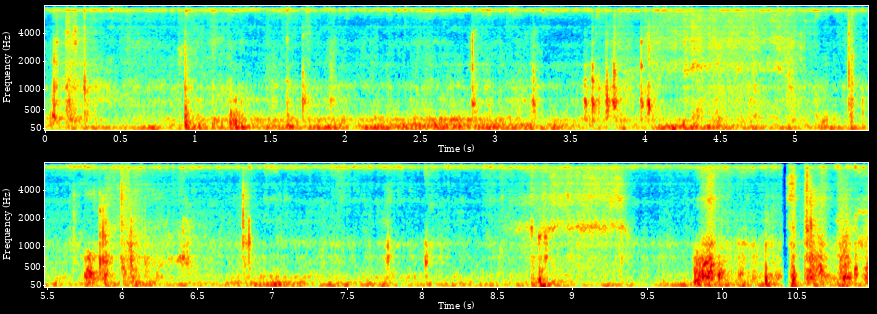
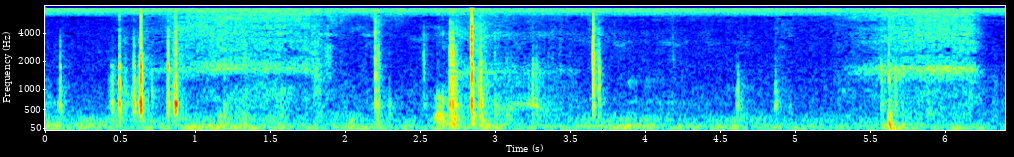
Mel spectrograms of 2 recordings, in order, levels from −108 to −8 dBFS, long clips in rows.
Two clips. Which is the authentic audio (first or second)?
second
